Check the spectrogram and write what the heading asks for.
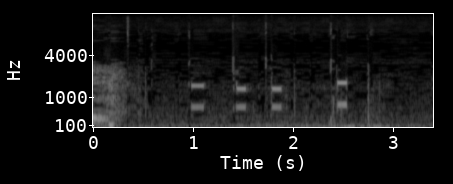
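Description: Four short dual-tone keypad beeps from a mobile phone being dialed, spaced about half a second apart, clear and close, following a brief burst of noise at the start.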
